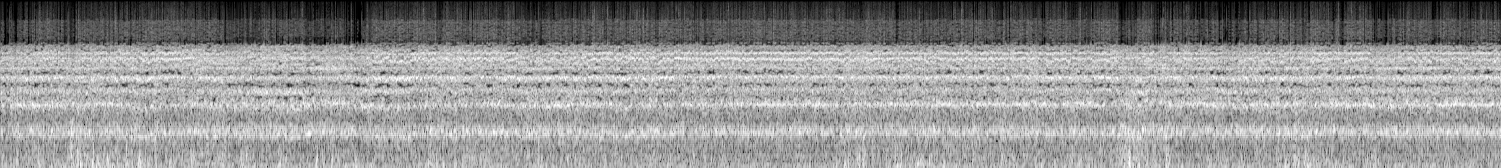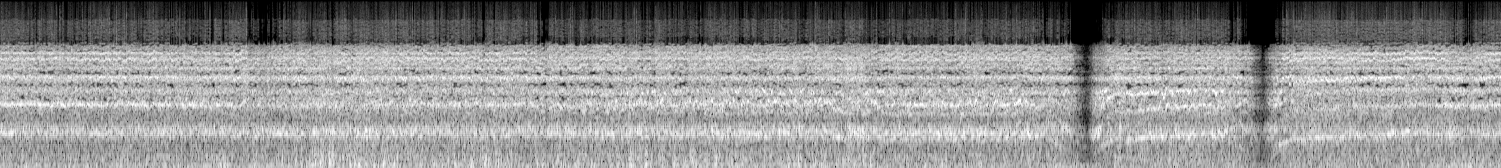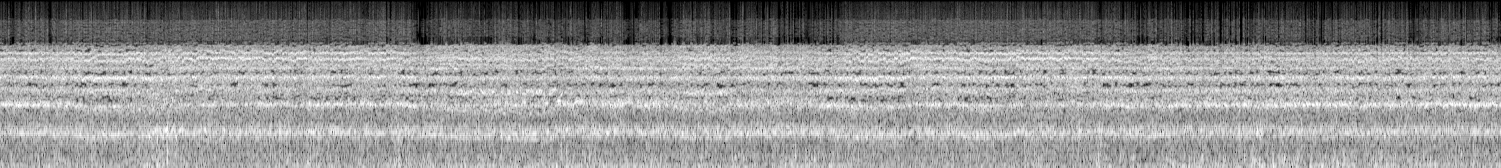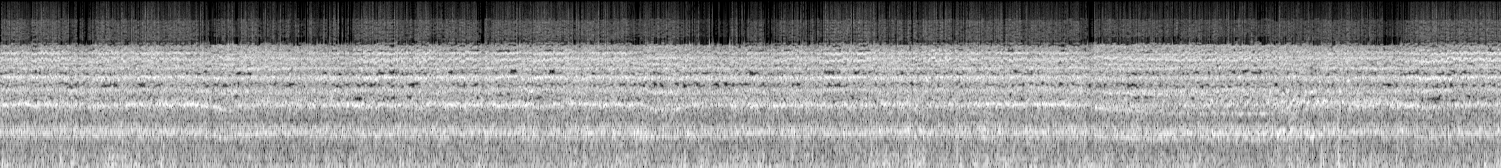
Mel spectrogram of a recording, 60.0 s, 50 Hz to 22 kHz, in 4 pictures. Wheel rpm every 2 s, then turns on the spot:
230, 220, 230, 230, 230, 230, 230, 230, 230, 230, 220, 210, 190, 140, 190, 220, 230, 220, 220, 220, 230, 230, 230, 230, 230, 230, 230, 230, 210, 220.
none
